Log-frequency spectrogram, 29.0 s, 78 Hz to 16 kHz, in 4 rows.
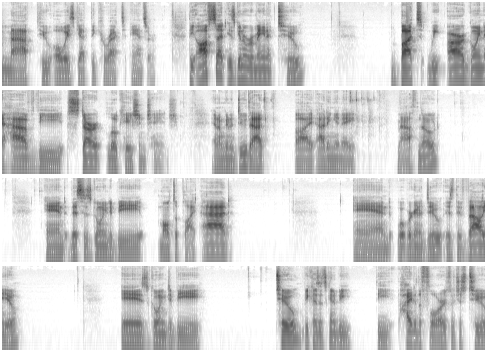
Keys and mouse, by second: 3.2 middle click, 5.9 middle click, 9.8 middle click, 11.1 shift+a, 15.0-16.8 drag, 17.6 middle click, 18.6 middle click, 23.8-28.9 drag.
